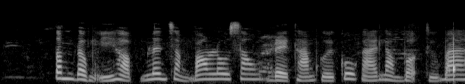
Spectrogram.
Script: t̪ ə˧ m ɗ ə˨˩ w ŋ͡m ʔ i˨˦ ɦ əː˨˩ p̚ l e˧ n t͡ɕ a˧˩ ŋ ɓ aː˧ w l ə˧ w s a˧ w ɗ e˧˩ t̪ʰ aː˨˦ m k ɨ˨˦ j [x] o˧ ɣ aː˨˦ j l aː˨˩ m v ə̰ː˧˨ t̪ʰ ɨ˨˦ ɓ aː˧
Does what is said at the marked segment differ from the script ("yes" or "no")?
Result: yes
